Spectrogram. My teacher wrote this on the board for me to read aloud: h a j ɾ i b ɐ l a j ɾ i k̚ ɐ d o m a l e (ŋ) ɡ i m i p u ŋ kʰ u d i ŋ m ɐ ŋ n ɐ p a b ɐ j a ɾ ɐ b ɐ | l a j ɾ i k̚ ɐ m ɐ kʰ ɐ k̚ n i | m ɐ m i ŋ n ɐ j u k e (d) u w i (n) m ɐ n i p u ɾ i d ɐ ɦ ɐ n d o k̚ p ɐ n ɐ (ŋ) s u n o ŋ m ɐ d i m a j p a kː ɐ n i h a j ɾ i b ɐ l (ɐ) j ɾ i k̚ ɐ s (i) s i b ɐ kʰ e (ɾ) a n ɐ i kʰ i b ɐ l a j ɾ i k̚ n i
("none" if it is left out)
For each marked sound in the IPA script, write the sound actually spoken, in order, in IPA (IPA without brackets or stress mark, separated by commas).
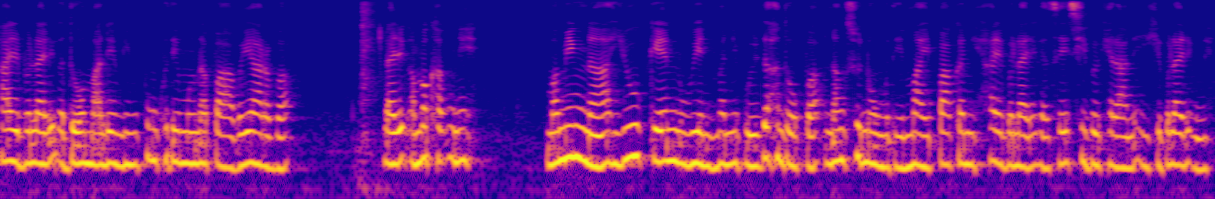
m, n, n, ŋ, a, e, ɾ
